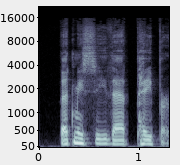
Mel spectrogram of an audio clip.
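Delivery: ordinary delivery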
